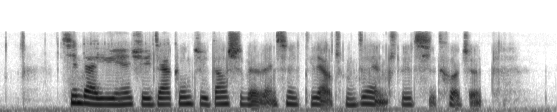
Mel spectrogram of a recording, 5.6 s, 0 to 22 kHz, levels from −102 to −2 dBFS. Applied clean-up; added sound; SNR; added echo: neural diffusion model UNIVERSE++.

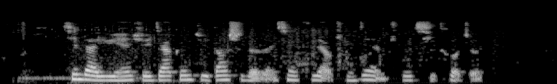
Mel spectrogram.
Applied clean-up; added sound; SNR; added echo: classical method spectral subtraction.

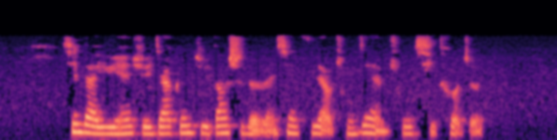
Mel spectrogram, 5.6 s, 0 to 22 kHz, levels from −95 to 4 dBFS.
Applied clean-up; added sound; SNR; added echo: none; none; none; none.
